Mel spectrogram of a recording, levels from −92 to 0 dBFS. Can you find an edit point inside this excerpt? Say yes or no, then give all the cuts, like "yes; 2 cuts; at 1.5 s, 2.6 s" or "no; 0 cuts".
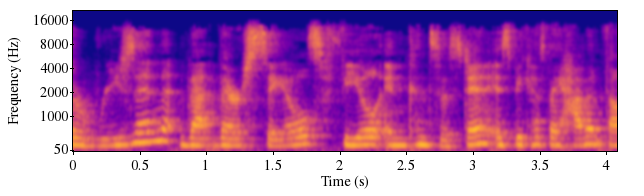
no; 0 cuts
